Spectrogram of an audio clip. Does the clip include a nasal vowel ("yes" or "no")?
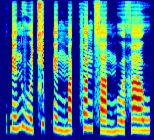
no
